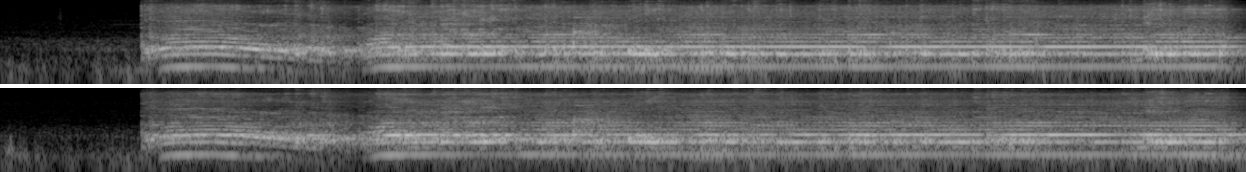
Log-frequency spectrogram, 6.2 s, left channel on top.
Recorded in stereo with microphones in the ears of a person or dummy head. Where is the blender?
30° left (ahead or behind), 0.7 m.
